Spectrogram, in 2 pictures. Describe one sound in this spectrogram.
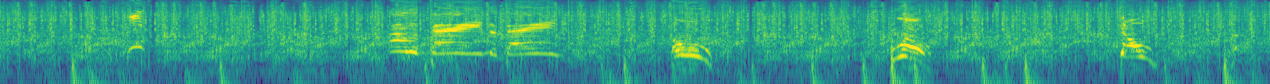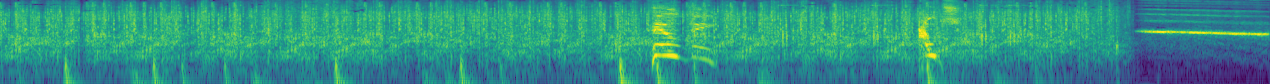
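Wind-up chattering teeth clatter rapidly.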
